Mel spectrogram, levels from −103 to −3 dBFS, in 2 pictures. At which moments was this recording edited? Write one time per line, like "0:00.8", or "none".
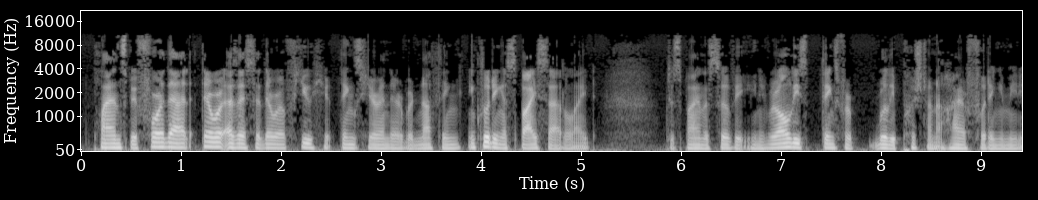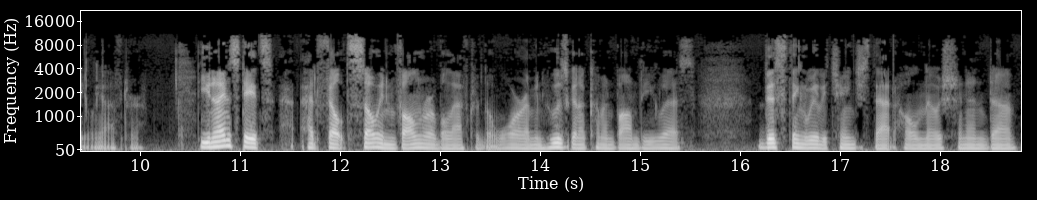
0:10.5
